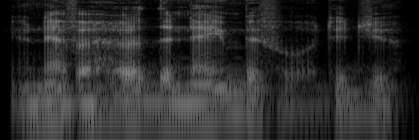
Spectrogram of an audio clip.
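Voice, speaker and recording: A man voicing a drowned dead man's slow guttural drawl. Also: very deep voice, darkish tone, pitched below the performer's own voice. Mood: menacing.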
